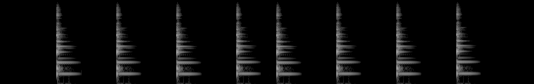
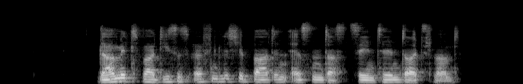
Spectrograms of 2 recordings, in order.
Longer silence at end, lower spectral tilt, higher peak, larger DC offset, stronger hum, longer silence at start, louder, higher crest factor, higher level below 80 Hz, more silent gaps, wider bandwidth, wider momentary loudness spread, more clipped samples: about the same, 0.55 s vs 0.65 s; second, 2.5 dB/octave vs -7 dB/octave; second, -6 dBFS vs -2 dBFS; neither; neither; second, 0.55 s vs 1 s; second, -29 LUFS vs -19 LUFS; first, 26 dB vs 18 dB; second, -72 dBFS vs -56 dBFS; neither; first, over 20 kHz vs 7.2 kHz; first, 21 LU vs 9 LU; neither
